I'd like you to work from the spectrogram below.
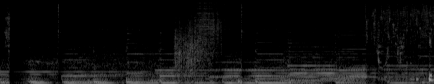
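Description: Watering plants in the Hello Kitty Island Adventure video game: a watery splashing and pouring effect sits over a looping, tonal game music bed, with short bursts of spray.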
